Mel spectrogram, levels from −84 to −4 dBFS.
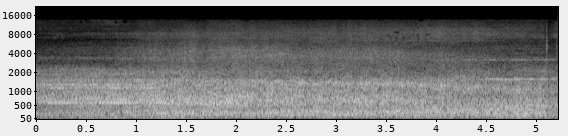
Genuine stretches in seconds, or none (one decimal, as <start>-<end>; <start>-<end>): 0.0-1.0; 3.5-4.0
